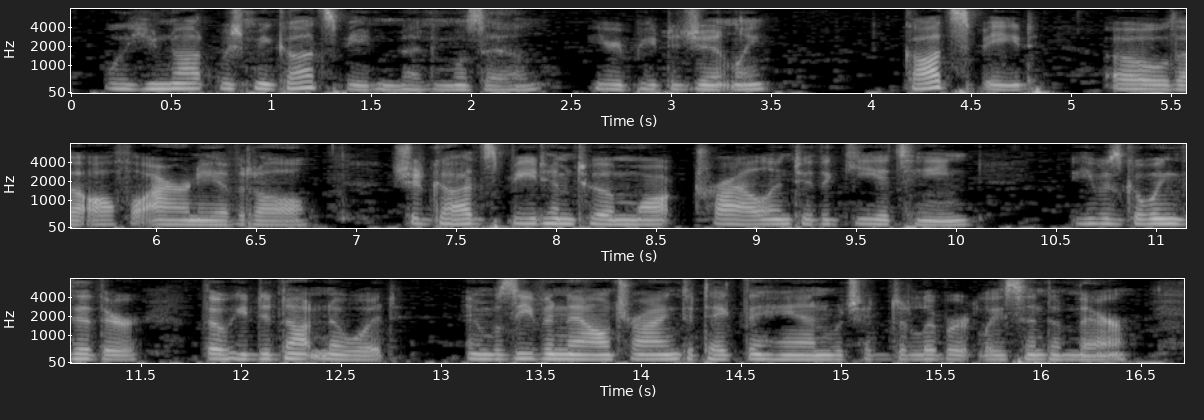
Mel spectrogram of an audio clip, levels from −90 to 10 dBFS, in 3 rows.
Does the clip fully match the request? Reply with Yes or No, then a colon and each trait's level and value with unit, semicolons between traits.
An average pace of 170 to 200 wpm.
Yes: average, 195 wpm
